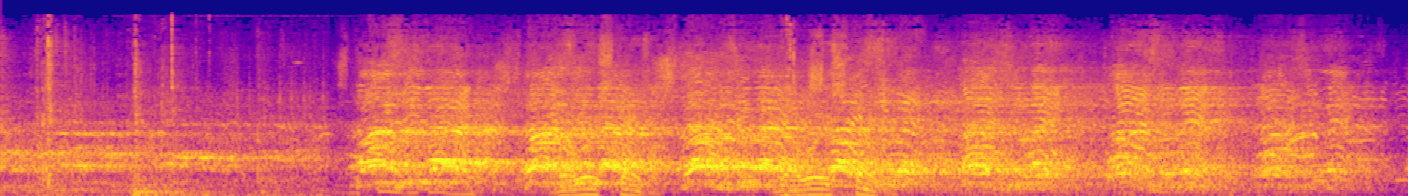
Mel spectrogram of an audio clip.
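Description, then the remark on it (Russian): An angry crowd of protesters shouts and roars in a film scene, a dense wall of many overlapping voices that surges in loudly after a quieter start with scattered murmuring and stays intense throughout. “Ну и далее Михаил выходит к этой беснующейся толпе, и это прямая аллюзия на рассказ про то, как президент Путин общался с желающими чего-то там разгромить в городе Дрездене.”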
